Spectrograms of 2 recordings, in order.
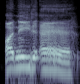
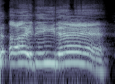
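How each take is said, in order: First: Breathless from shouting; out of breath. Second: Slow, laughing and near tears; laughing breathlessly. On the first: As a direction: gasp for air. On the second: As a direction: gasp it through laughter. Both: Real, not acted.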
